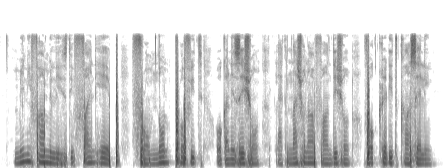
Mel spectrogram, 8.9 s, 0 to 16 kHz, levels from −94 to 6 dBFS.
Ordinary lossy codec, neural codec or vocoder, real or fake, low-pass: none; none; real; 7.2 kHz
